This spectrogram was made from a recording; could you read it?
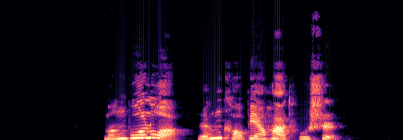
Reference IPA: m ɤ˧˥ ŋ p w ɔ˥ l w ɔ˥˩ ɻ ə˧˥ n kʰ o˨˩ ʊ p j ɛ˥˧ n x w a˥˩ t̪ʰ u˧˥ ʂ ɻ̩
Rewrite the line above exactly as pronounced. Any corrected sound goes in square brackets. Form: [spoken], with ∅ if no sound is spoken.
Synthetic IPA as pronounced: m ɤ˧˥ ŋ p w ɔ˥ l w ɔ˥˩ ɻ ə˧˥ n kʰ o˨˩ ʊ p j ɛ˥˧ n x w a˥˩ t̪ʰ u˧˥ ʂ ɻ̩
